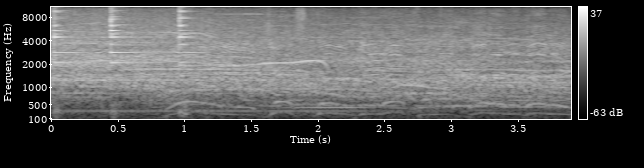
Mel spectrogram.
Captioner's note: bell ringing; crowd cheering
